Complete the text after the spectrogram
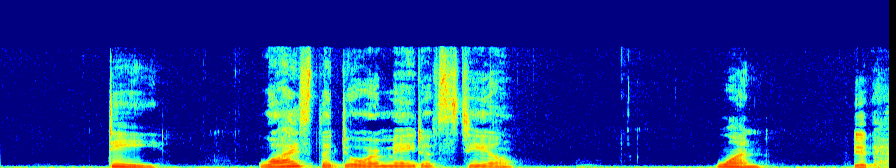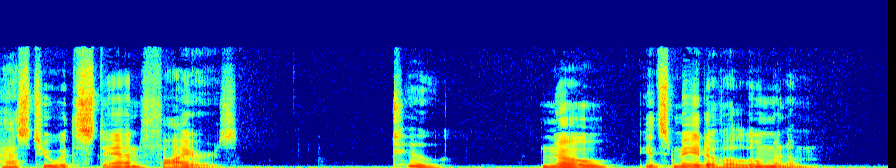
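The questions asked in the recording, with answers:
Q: Why's the door made of steel?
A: 1: It has to withstand fires.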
